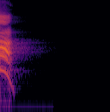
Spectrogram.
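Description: The end of a stoner rock track: the band stops on a last held note that drops steeply in pitch and dies away within about half a second, then silence.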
